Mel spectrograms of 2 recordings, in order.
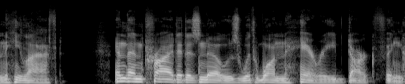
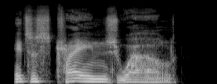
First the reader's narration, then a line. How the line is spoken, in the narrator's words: murmured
